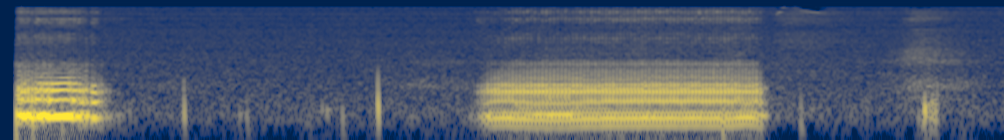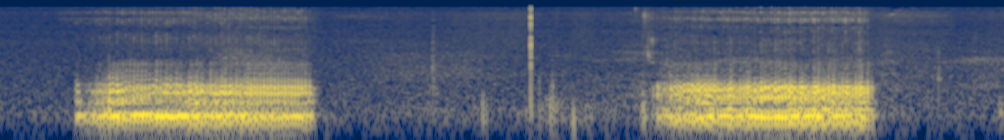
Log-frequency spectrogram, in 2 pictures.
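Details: Pet dog asleep indoors, snoring: three long, deep, rumbling snores of about two seconds each, spaced roughly four seconds apart, with quiet breathing pauses between them and a few faint clicks.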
